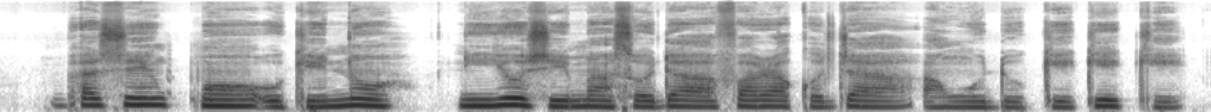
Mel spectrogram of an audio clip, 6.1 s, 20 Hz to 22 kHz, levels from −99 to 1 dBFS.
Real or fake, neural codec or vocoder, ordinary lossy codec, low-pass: fake; vocoder, 48 kHz, 128 mel bands, Vocos; none; none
